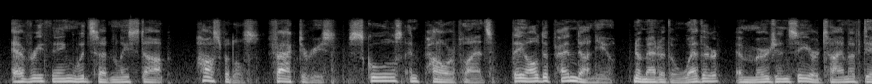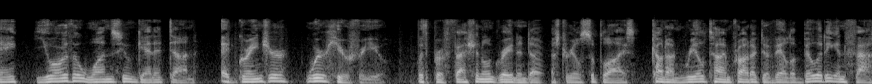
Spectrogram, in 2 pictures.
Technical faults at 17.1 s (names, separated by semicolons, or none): jitter buffer speed-up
